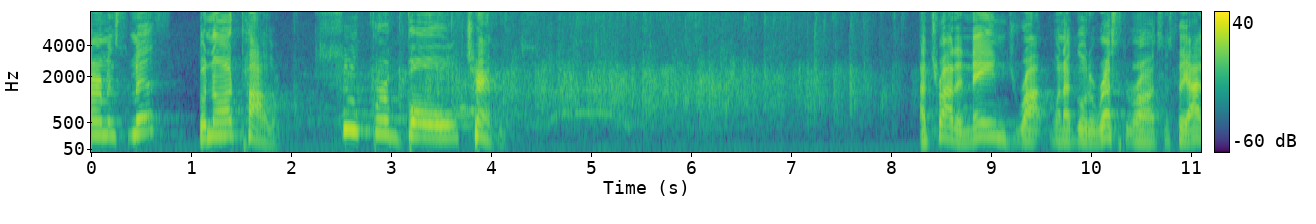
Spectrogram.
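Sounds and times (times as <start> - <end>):
speech: 0.1 - 4.2, 8.3 - 11.1
audience applause: 2.5 - 8.2.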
